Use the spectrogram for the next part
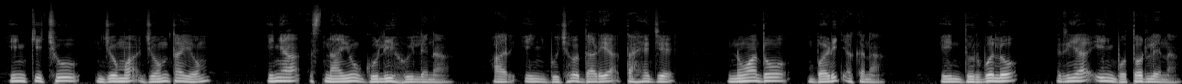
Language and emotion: Santali, fearful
